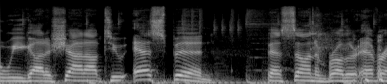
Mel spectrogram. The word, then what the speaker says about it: ESPN: ESPN is how it is spelled. So pronounce Espen.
